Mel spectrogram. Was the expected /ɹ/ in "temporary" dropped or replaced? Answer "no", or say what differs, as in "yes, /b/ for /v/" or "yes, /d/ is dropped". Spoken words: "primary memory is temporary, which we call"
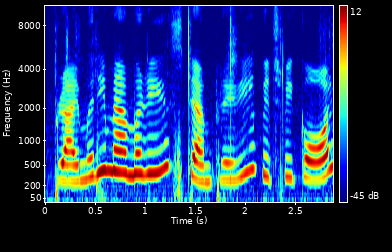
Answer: no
